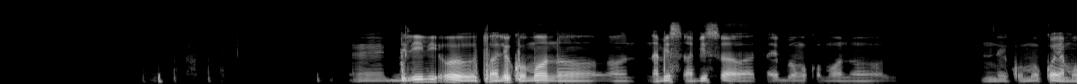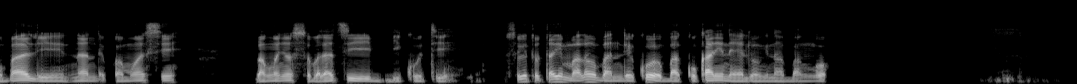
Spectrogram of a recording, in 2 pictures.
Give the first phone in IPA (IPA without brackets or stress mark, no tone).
b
